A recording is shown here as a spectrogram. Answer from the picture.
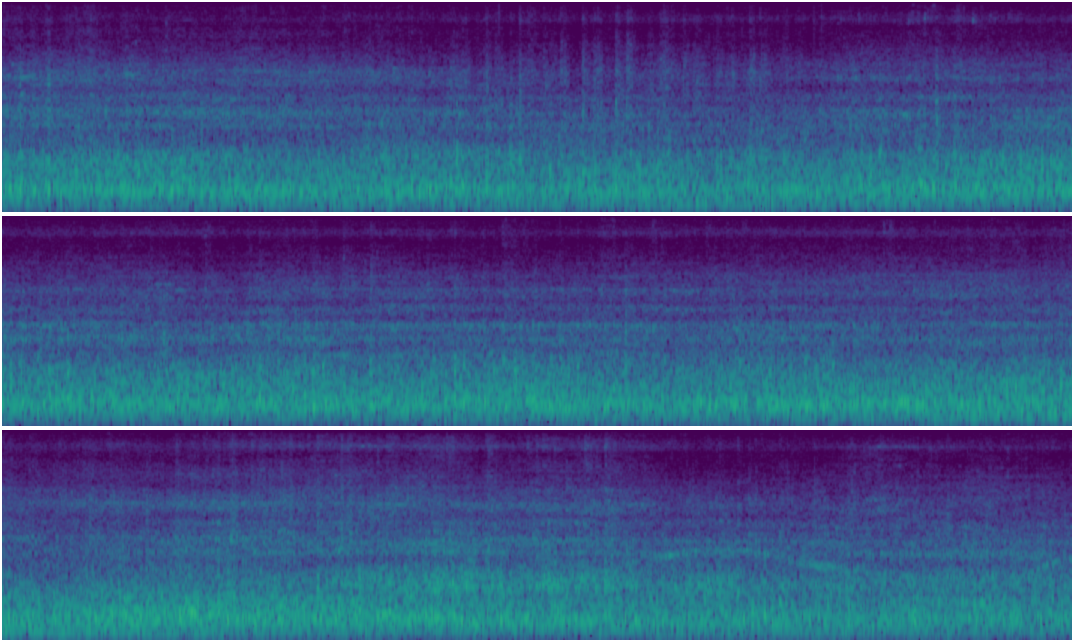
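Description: Double-stack container cars of a CSX intermodal freight train rolling past close by: a steady rumble of steel wheels on the rails that does not let up.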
